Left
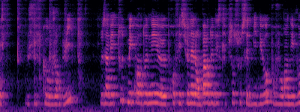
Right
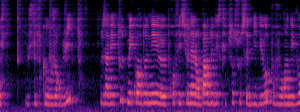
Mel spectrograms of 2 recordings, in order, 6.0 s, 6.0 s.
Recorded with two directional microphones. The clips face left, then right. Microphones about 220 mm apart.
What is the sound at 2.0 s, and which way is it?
Speech, 45° right (ahead or behind).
